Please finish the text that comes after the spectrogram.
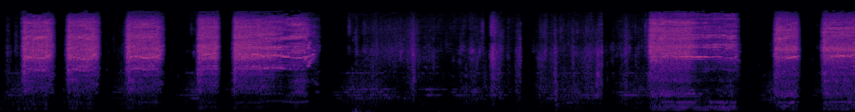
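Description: Power drill driving screws into a wall for a mini-split wall mount bracket, in several short close bursts separated by pauses.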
